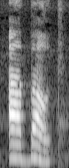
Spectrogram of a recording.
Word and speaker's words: about: Careful that you're not pronouncing like an a, as in apple, okay? It's not about, but it's very soft and very big.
